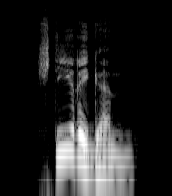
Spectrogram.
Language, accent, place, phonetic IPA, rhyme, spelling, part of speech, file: German, Germany, Berlin, [ˈʃtiːʁɪɡəm], -iːʁɪɡəm, stierigem, adjective, De-stierigem.ogg
- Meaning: strong dative masculine/neuter singular of stierig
